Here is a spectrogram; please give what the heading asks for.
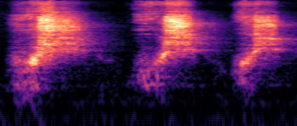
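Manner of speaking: breathy rushing whoosh sounds; whooshing noise. Retold or imitated. Recording ideas fast, mock whooshing rush. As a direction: make the sound of words pouring out.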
